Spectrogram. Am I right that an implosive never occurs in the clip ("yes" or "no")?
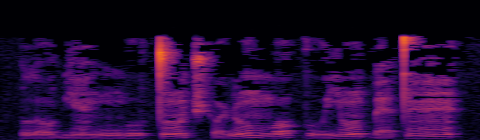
no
